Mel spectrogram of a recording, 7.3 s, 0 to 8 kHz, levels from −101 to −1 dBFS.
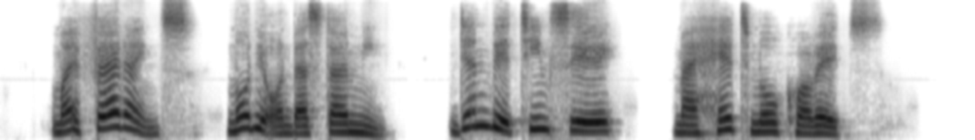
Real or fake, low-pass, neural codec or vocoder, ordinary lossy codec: fake; none; codec, 16 kHz, 0.5 kbps, X-Codec, HuBERT features, trained on LibriSpeech; none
